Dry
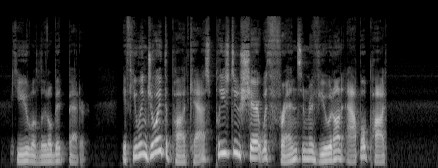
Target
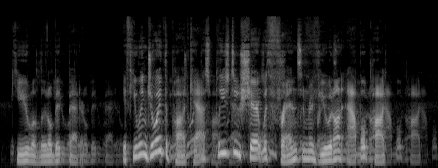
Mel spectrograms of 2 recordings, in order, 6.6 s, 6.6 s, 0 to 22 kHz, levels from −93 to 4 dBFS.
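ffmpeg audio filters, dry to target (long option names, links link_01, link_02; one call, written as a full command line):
ffmpeg -i in.wav -af "aecho=1:1:536|1072:0.126|0.0214,volume=-8dB" out.wav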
